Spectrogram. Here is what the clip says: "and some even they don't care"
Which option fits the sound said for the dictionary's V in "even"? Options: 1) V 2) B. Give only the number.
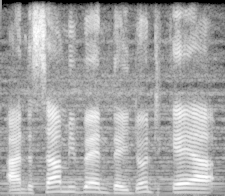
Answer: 2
